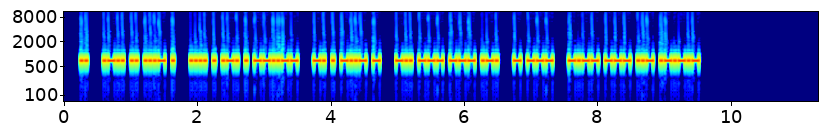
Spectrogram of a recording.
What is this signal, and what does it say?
Morse code, heard as a keyed tone, about 36 wpm, 700 Hz. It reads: I LIVE HERE, NEXT DOOR TO YOU.
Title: Sentences from Top 1000 Words - Review Part 1 - 35wpm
